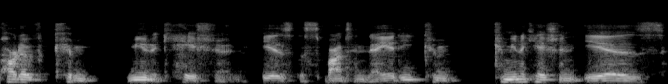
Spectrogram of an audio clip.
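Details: Adult man who describes himself as a person who stutters, speaking spontaneously in a podcast interview; finding: stuttering.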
